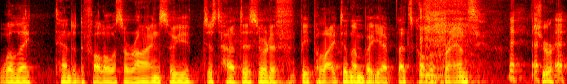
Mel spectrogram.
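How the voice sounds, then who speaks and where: Rattling along at a very fast pace in a Northern Irish accent, a man keeps his loudness very even. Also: medium pitch for a man, fairly even intonation. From Northern Ireland. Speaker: tech company founder and pub owner. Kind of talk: podcast interview.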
